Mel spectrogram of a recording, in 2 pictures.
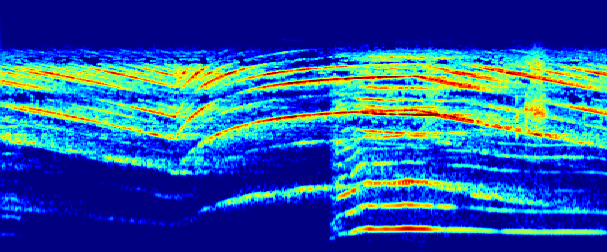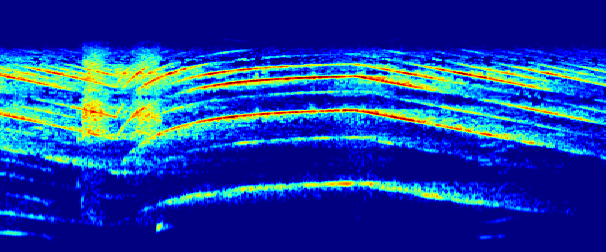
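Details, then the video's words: Pet dog Max howls in response to a wailing police siren, his strong sustained howl swelling midway, held for a few seconds and dropping off, set against the siren's sweeping up-and-down tones throughout. "max howling at police alarm"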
